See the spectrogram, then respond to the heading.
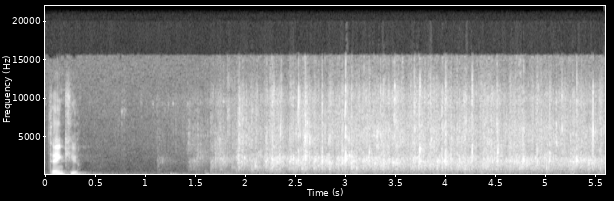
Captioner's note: applause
